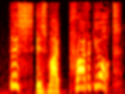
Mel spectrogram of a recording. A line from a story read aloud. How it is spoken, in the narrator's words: cried Mr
